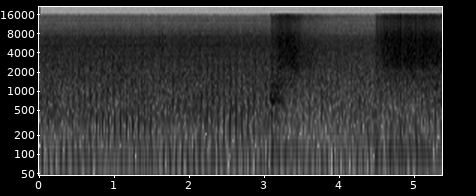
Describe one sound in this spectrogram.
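A helicopter's rotor thumps rapidly and steadily.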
